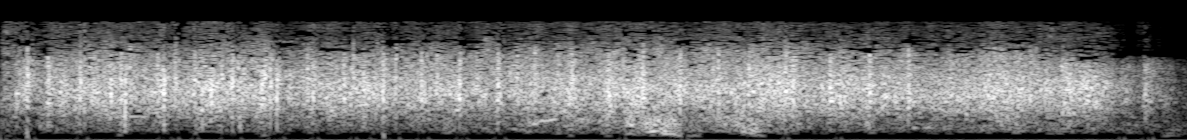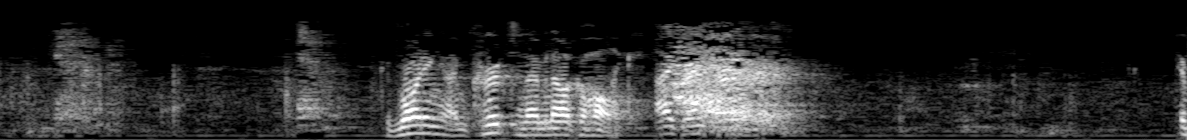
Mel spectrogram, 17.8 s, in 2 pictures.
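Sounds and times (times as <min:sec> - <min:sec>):
audience applause welcoming a priest at an Alcoholics Anonymous gathering: 0:00.0 - 0:08.9
speech: 0:12.4 - 0:14.8.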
